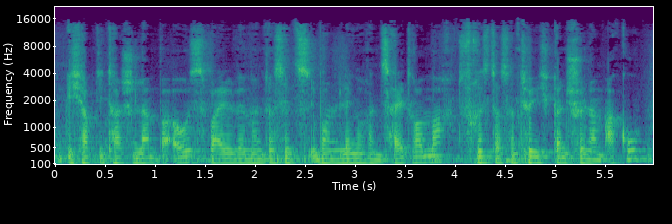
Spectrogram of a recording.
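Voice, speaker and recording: A man talks with hardly any pauses and fairly even intonation over noticeable background noise. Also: medium pitch for a man. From Saxony-Anhalt, Harz (Halberstadt). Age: 30s. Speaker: visually impaired tech reviewer. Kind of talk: tutorial.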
